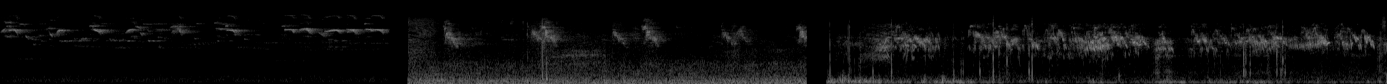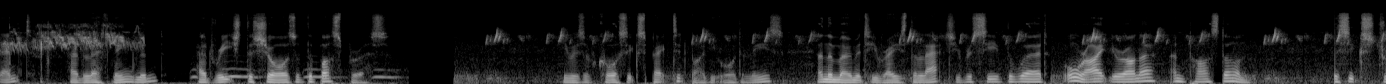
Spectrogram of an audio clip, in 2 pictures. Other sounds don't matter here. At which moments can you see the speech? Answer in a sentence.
The speech can be heard from 13.8 to 17.8 s, from 19.5 to 26.4 s and from 27.2 to 27.6 s.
